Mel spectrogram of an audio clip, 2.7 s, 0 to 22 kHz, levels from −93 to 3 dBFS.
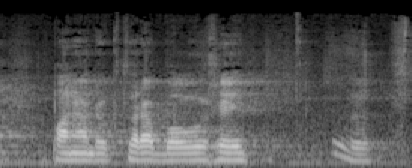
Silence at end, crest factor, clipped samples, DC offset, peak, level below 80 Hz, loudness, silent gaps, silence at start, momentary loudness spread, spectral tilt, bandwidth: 0 s; 18 dB; under 0.1%; under 0.1%; -6 dBFS; -56 dBFS; -23 LUFS; none; 0 s; 15 LU; -5.5 dB/octave; 16.5 kHz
